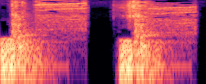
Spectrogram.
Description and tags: stomps robot walk
Two steps from recorded from Mr Stomps walking. Mr. Stomps is a refrigerator-sized robot with loud clanking feet and whining servos to move his legs.
mechanical, robot, robot-walk, science-fiction, sci-fi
